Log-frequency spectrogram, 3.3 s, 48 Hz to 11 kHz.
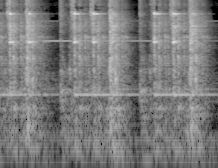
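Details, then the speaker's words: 1977 Gottlieb Bronco pinball after cleaning score reels and adjusting relay switches: crisp relay and chime clacks in pairs and triples as score reels step and carry thousands over to 10,000s cleanly, nothing sticking. "thousands work now too let's uh let's score some thousands and make sure they carry over to"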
